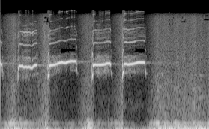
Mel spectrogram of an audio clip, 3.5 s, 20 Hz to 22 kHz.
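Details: Ospreys calling on a Charlo, Montana live cam, 31 August 2023 morning: four quick piercing whistled notes, each rising slightly, in rapid succession before low hum takes over.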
